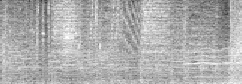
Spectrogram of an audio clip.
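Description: Television sports-segment theme music with crashing percussion hits, swelling up loud as the animated title plays.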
